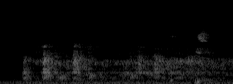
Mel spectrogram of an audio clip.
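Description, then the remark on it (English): A door stopper, the part that keeps a door from opening all the way, rattles in a quick series of light metallic taps, a bit like a ball bearing bouncing on a hard floor, with a few brief ringing tones over a steady background hum. “Yeah, it sounded like a ball bearing bouncing on the floor.”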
